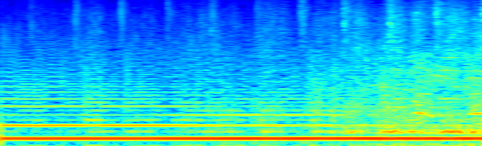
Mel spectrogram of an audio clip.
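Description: Live electronica-leaning jam band music: a steady deep bass note under a held chord, with the drums almost silent.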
